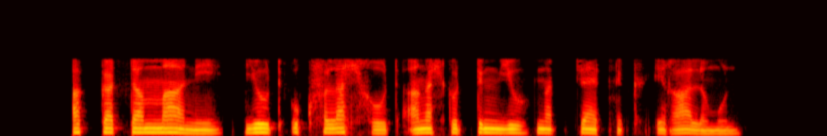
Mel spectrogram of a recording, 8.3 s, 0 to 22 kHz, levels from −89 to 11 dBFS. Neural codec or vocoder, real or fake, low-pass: none; real; 3.6 kHz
